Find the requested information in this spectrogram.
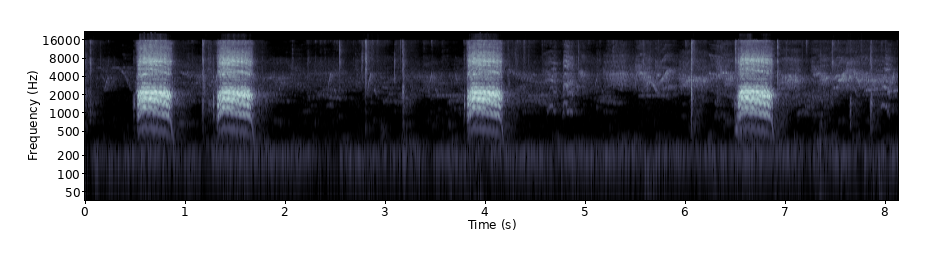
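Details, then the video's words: Crows fighting with wild birds for food: four loud, harsh, hoarse caws, the first two close together, then single caws near four and seven seconds, over a low steady hum. "কাকের ডাক Crow Sound"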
